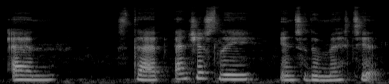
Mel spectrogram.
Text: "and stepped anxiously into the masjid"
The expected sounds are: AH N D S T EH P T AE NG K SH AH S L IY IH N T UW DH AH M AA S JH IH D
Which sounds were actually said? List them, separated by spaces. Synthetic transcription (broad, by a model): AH N S T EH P EH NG SH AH S L IY IH N T UW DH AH M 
